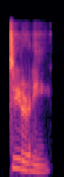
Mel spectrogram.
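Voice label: "tyranny", Indian English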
